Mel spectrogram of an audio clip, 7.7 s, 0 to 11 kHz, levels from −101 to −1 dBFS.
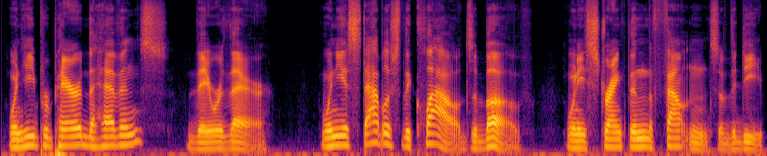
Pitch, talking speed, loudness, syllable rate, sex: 120 Hz, 170 wpm, -19 LUFS, 5.3 syllables/s, male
